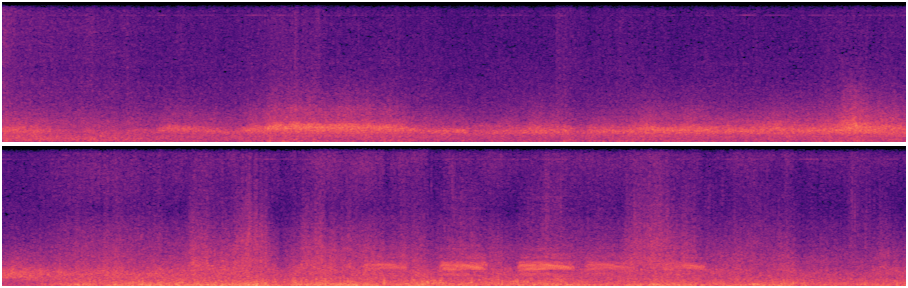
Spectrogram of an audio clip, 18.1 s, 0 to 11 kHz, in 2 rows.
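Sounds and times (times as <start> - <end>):
strong wind buffeting the microphone: 0.0 - 18.0
crows cawing: 12.6 - 16.1.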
